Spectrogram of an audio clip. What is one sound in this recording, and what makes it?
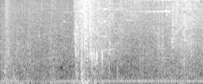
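A gunshot cracks once.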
